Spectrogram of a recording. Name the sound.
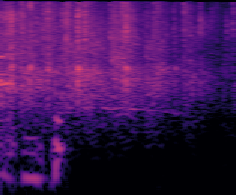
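applause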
